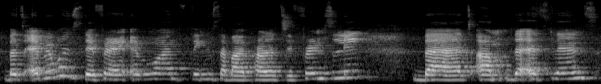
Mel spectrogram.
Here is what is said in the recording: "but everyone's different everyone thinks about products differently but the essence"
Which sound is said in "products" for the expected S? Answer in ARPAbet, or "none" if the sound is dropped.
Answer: none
